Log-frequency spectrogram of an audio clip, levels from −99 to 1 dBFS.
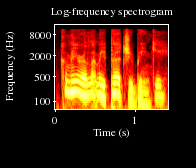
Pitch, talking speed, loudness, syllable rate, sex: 140 Hz, 335 wpm, -15 LUFS, 7.6 syllables/s, male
